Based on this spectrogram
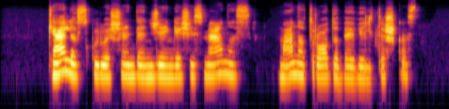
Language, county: Lithuanian, Vilnius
